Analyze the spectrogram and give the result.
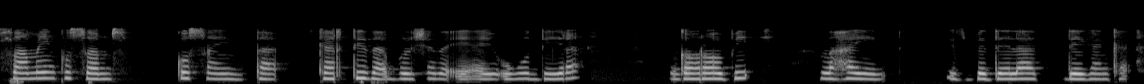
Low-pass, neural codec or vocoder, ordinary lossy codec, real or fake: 5.4 kHz; none; none; real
